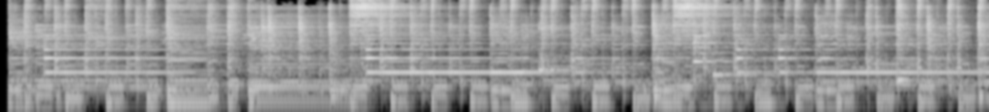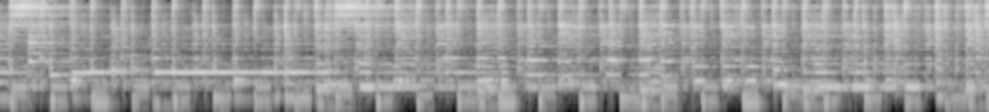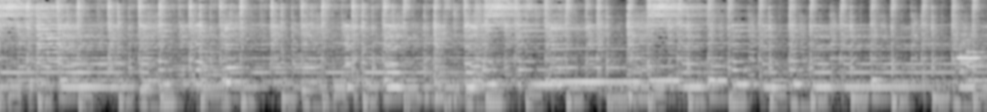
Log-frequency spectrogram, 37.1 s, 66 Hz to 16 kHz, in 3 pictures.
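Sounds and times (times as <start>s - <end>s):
keyboard beat and bass: 0.1s - 37.0s
plucked guitar-like notes: 0.1s - 37.0s.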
